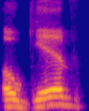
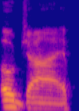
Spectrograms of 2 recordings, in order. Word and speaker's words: ogive: So for the ogive, even though it says ogive, it's pronounced ogive.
